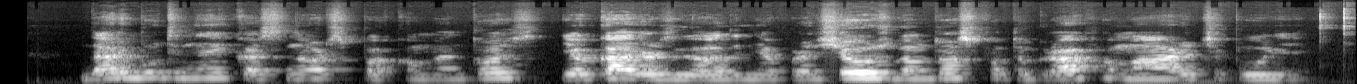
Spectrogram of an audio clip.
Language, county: Lithuanian, Vilnius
